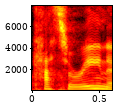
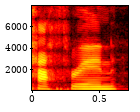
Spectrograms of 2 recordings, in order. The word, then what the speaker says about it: Katerina: I would have thought you'd got the first bit right, Katerina, because everyone always says Catherine, Katrina.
